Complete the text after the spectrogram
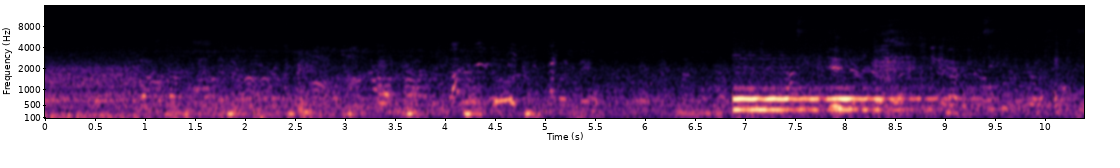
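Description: A crowd of men and women chatters nearby in a busy street.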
